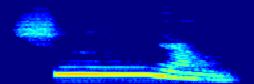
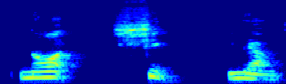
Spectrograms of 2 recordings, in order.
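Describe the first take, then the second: First: It has a nasal ng followed by an n sound. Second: It has a hard k followed by an r sound. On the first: The speaker calls it right. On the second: The speaker calls it wrong.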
